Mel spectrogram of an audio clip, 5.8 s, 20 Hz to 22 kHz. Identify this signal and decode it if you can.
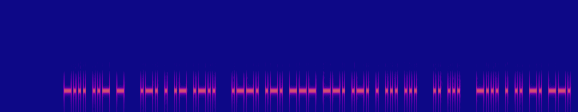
Morse code, heard as a keyed tone, about 50 wpm, 700 Hz. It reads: BUT REAL PROGRESS IS BEING
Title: Sentences from Top 1400 Words 50wpm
